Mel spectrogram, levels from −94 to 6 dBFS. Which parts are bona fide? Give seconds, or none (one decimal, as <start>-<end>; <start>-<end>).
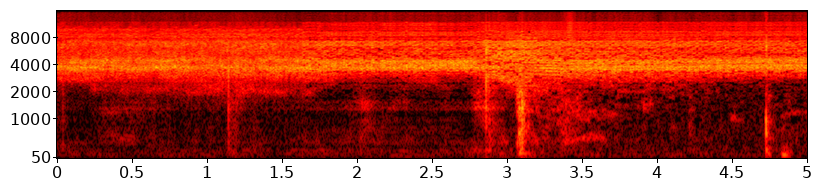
3.0-5.0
